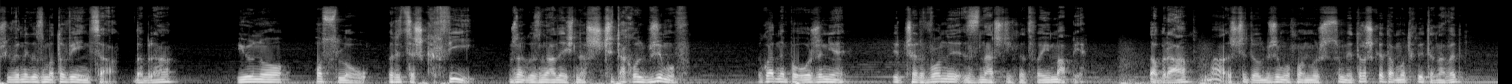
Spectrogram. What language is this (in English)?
Polish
